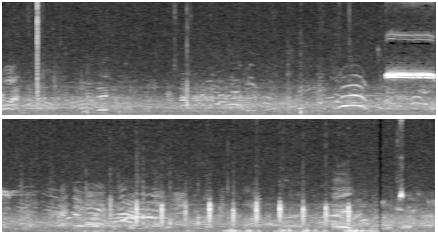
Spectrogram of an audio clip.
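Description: A referee's whistle blows once, a short, shrill steady blast about five seconds in, over players and spectators shouting on a lacrosse field. A quick run of sharp clicks follows near the end.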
